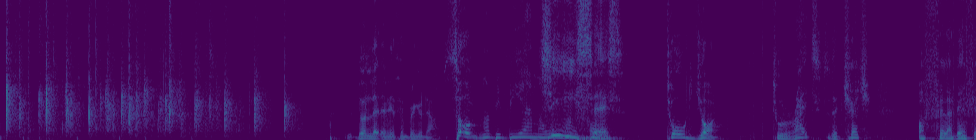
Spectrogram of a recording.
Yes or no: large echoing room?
yes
